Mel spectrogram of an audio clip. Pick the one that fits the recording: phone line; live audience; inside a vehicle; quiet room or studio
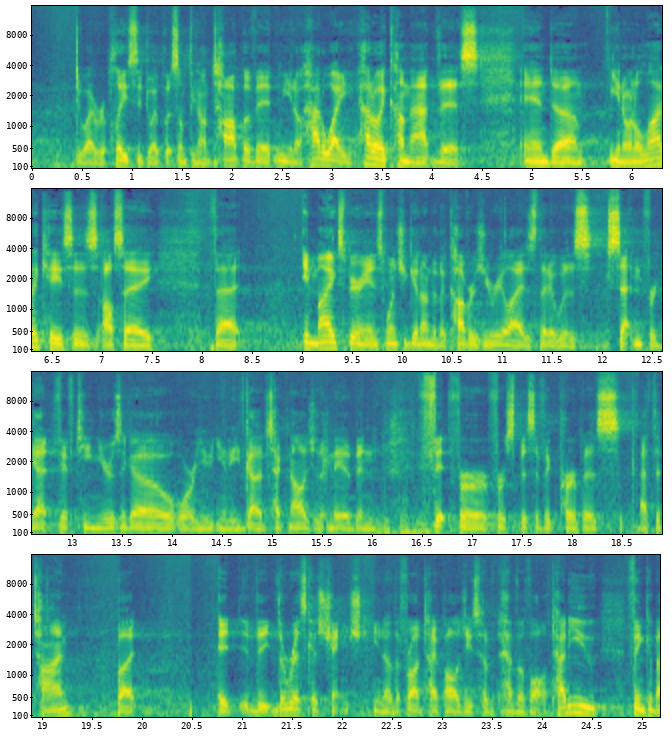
live audience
